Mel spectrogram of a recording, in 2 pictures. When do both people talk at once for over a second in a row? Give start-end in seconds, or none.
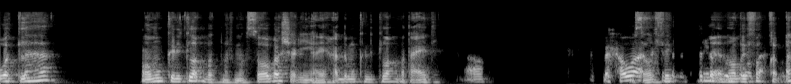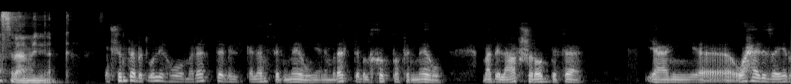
6.3-7.8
